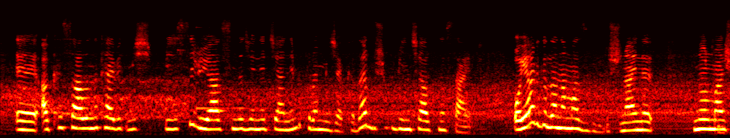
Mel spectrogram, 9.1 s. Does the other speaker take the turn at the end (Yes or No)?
No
